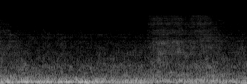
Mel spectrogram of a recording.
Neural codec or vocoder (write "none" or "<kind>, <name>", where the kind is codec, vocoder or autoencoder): codec, HILCodec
